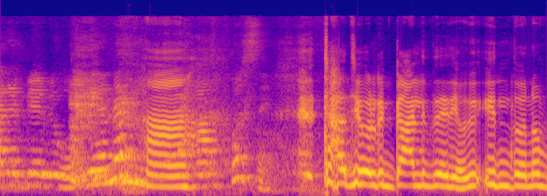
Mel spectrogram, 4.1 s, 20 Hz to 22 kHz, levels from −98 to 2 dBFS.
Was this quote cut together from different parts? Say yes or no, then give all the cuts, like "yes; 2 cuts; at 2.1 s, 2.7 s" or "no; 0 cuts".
yes; 1 cut; at 2.4 s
